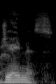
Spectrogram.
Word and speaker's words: Janus: Janus. That's how you pronounce it.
